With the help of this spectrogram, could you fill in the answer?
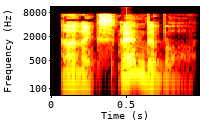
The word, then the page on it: unexpendable: British English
